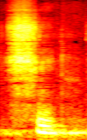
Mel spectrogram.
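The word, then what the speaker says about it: شين: উচ্চারণে অনেক সহজ শি শিন জিহ্বার মাঝখান উপরের তালুর সঙ্গে এখান থেকে শিন এভাবে উচ্চারিত হয় এই অক্ষরটা যেহেতু অনেক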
